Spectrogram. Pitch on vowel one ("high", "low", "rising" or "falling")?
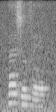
high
